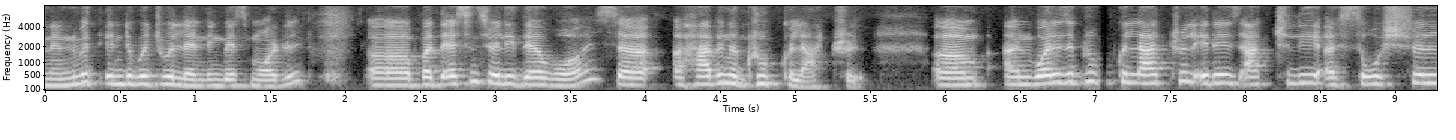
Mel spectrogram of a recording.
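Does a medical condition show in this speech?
No.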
